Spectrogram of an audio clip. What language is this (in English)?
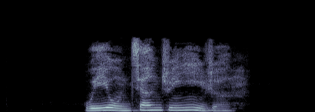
Chinese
